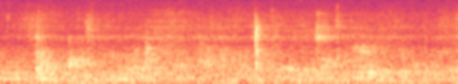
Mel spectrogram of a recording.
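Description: A few faint, sharp clicks and taps in a quiet room, the loudest about a second and a quarter in.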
